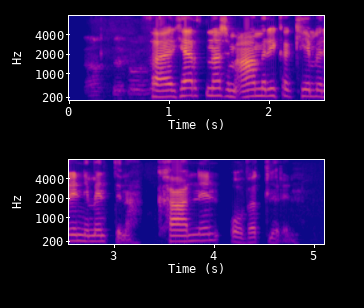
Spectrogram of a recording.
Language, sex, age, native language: Icelandic, female, 20-29, Icelandic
